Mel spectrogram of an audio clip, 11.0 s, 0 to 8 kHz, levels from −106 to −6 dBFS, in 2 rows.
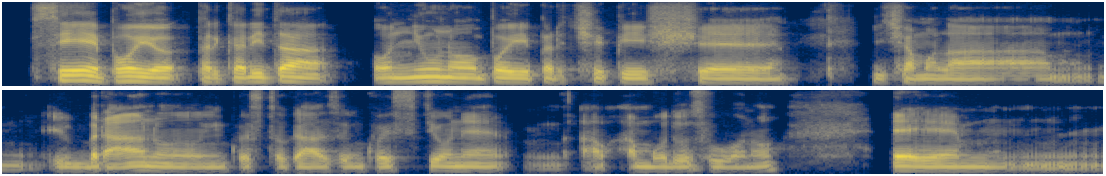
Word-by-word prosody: Sì 140 Hz, 0 st, +6 dB
e 130 Hz, -, +7 dB
poi 120 Hz, -1 st, +6 dB
o 105 Hz, -1 st, +5 dB
per -, -, -3 dB
carità 110 Hz, -1 st, +4 dB
ognuno 105 Hz, 0 st, +2 dB
poi 100 Hz, -1 st, +3 dB
percepisce, 95 Hz, -2 st, -2 dB, 0.3 s
diciamo, 90 Hz, 0 st, -5 dB
la 85 Hz, 0 st, -4 dB
mhmm, -, -, -15 dB, 0.3 s
il 90 Hz, -1 st, -9 dB
brano 90 Hz, 0 st, -1 dB
in 85 Hz, 0 st, -10 dB
questo -, -, -10 dB
caso 85 Hz, 0 st, -5 dB
in 90 Hz, -, -10 dB
questione 95 Hz, 0 st, -7 dB, 0.3 s
a -, -, -9 dB
a -, -, -7 dB
modo 90 Hz, 0 st, -6 dB
suo, 85 Hz, -2 st, -10 dB
no? 90 Hz, +3 st, -11 dB, 0.5 s
Ehm, 90 Hz, -2 st, -1 dB
90 Hz, 135 wpm, -25 LUFS, 90-100 Hz, 0.5 s, e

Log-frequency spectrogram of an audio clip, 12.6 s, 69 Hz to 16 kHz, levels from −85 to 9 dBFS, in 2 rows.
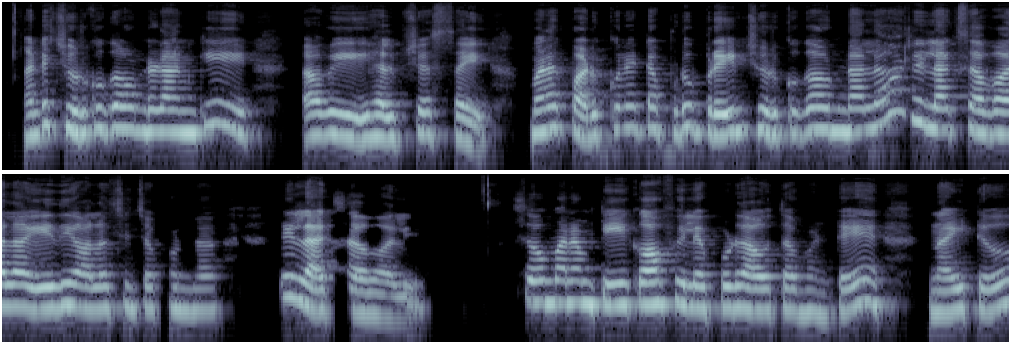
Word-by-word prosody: అంటే 220 Hz, +8 st, +1 dB
చురుకుగా 260 Hz, +2 st, +1 dB
ఉండడానికి 245 Hz, +4 st, +1 dB, 0.6 s
అవి 220 Hz, 0 st, +2 dB, 0.2 s
హెల్ప్ 195 Hz, -1 st, +1 dB
చేస్తాయి. 220 Hz, -5 st, -2 dB, 0.4 s
మనం 250 Hz, +3 st, +4 dB
పడుకునేటప్పుడు 260 Hz, +4 st, -1 dB
బ్రైన్ 215 Hz, +2 st, +5 dB
చురుకుగా 230 Hz, +1 st, -1 dB
ఉండాలా? 255 Hz, +5 st, +1 dB, 0.2 s
రిలాక్స్ 255 Hz, -3 st, +1 dB
అవ్వాలా? 225 Hz, -1 st, +3 dB
ఏది 215 Hz, +3 st, +2 dB
ఆలోచించకుండా? 205 Hz, -1 st, -6 dB, 0.5 s
రిలాక్స్ 195 Hz, -9 st, +4 dB
అవ్వాలి. 165 Hz, +1 st, -4 dB, 0.7 s
సో, 255 Hz, -, -2 dB, 0.2 s
మనం 250 Hz, -1 st, +1 dB
టీ 225 Hz, -, +3 dB, 0.2 s
కాఫీలు 235 Hz, -1 st, +3 dB
ఎప్పుడు 210 Hz, 0 st, -2 dB
తాగుతాము 195 Hz, -1 st, -1 dB
అంటే 180 Hz, +3 st, -5 dB, 0.5 s
నైట్, 195 Hz, +2 st, -1 dB
225 Hz, 120 wpm, -21 LUFS, 200-250 Hz, 0.7 s, బ్రైన్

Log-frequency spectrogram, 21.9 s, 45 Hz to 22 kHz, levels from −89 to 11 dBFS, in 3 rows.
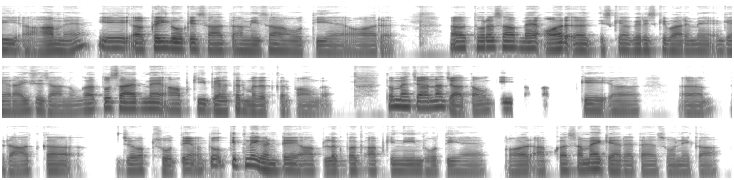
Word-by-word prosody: ही 110 Hz, -2 st, +1 dB
आम 100 Hz, +1 st, +2 dB
है। 105 Hz, -, -3 dB, 0.2 s
ये 140 Hz, -3 st, +2 dB
अ, 120 Hz, -, +6 dB
कई 140 Hz, 0 st, +10 dB
लोगों 130 Hz, -1 st, +6 dB
के 125 Hz, -1 st, +5 dB
साथ 110 Hz, -2 st, -1 dB
हमेशा 105 Hz, +1 st, -1 dB
होती 95 Hz, -1 st, -3 dB
है 90 Hz, -1 st, -7 dB
और 95 Hz, +1 st, -5 dB, 0.7 s
अ, 140 Hz, -, +6 dB
थोड़ा-सा 150 Hz, 0 st, +4 dB
मैं 135 Hz, 0 st, +5 dB
और 120 Hz, +2 st, +6 dB
अ, 110 Hz, -1 st, +2 dB
इसके, -, -, -6 dB
अगर 110 Hz, 0 st, -2 dB
इसके 110 Hz, +1 st, -3 dB
बारे 105 Hz, -1 st, 0 dB
में 100 Hz, -1 st, -6 dB
गहराई 100 Hz, 0 st, -3 dB
से 105 Hz, -1 st, -5 dB
जानूँगा 95 Hz, +4 st, -3 dB
तो 140 Hz, -, +4 dB
शायद 125 Hz, -1 st, +6 dB
मैं 125 Hz, -, +4 dB
आपकी 115 Hz, +1 st, -3 dB
बेहतर 100 Hz, +2 st, -1 dB
मदद 95 Hz, -1 st, -3 dB
कर 95 Hz, 0 st, -9 dB
पाऊँगा। 90 Hz, 0 st, -9 dB, 0.6 s
तो -, -, +1 dB
मैं 160 Hz, -1 st, +4 dB
जानना 145 Hz, +1 st, +5 dB
चाहता 90 Hz, -, +2 dB
हूँ 110 Hz, +2 st, -6 dB
कि 125 Hz, -, -1 dB
अ -, -, -21 dB, 0.2 s
अ, -, -, -14 dB, 0.3 s
कि 105 Hz, -2 st, -2 dB
अ, 100 Hz, 0 st, -8 dB, 0.4 s
अ, 90 Hz, +1 st, -7 dB, 0.3 s
रात 95 Hz, +3 st, -2 dB
का 105 Hz, 0 st, 0 dB, 0.7 s
जब 105 Hz, 0 st, -2 dB
आप 110 Hz, 0 st, -6 dB
सोते 95 Hz, +4 st, 0 dB
हो 105 Hz, -1 st, -4 dB
तो 90 Hz, 0 st, 0 dB
कितने 180 Hz, +1 st, +6 dB
घंटे 110 Hz, -3 st, +3 dB
आप 105 Hz, -1 st, -4 dB
लगभग 105 Hz, +2 st, -2 dB
आपकी 105 Hz, +1 st, -10 dB
नींद 105 Hz, 0 st, -3 dB
होती 100 Hz, 0 st, -6 dB
है 95 Hz, -1 st, -9 dB, 0.3 s
और 100 Hz, +2 st, -1 dB
आपका 110 Hz, +3 st, -3 dB
समय 120 Hz, +3 st, +5 dB
क्या 105 Hz, -1 st, +3 dB
रहता 95 Hz, -1 st, -5 dB
है 95 Hz, -, -6 dB
सोने 95 Hz, 0 st, -7 dB
का? 95 Hz, +1 st, -8 dB
105 Hz, 185 wpm, -24 LUFS, 95-115 Hz, 0.7 s, कई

